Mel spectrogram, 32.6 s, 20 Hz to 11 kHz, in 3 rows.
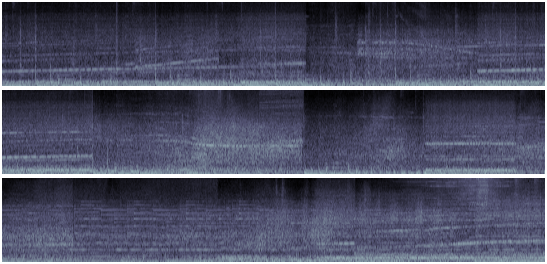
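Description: Background music over the whine of the NIO EP9's electric motors and gearboxes. The whine rises in pitch as the car accelerates, then breaks off and starts again lower, several times over.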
